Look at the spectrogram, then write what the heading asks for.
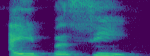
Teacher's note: எங்க அப்படின்னு பார்த்தா, ஒரு சொல்லுக்க முதல்ல வந்துச்சுன்னா, முதல்ல குறுகி ஒலிச்சுன்னா 1/2 மாத்திரையா வரும். ஒரு வார்த்தைக்க முதல்ல வந்துச்சுன்னா 1/2 மாத்திரையாக வரும். ஒரு சொல்லுக்க நடுவிலையோ இடையிலையோ அல்லது இறுதியிலையோ வந்தா 1 மாத்திரை அளவாக ஒலிக்கும். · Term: ஐகார குறுக்கம்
